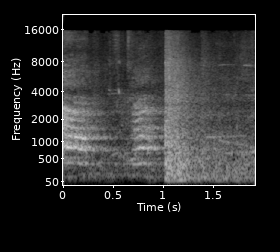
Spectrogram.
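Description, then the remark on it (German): At a wrestling show in a hall with about 200 fans, wrestlers crash onto the ring floor after a throw and a spinning jump in a single heavy, booming slam halfway through, which rumbles and fades out. Before it comes a stretch of loud overlapping voices. “Ein Wurf, ein Drehsprung, die Wrestler krachen auf den Ringboden.”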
